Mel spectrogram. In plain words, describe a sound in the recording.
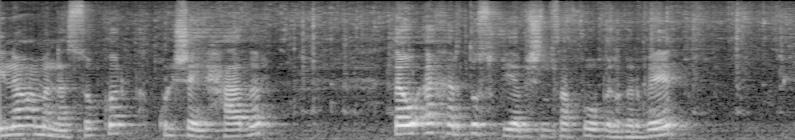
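A whisk scrapes and taps inside a metal pot.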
